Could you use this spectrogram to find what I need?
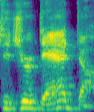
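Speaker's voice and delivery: loud stage whisper. Retelling how someone asked a question across the room, loud whisper. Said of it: "he loud whispers across the room".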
